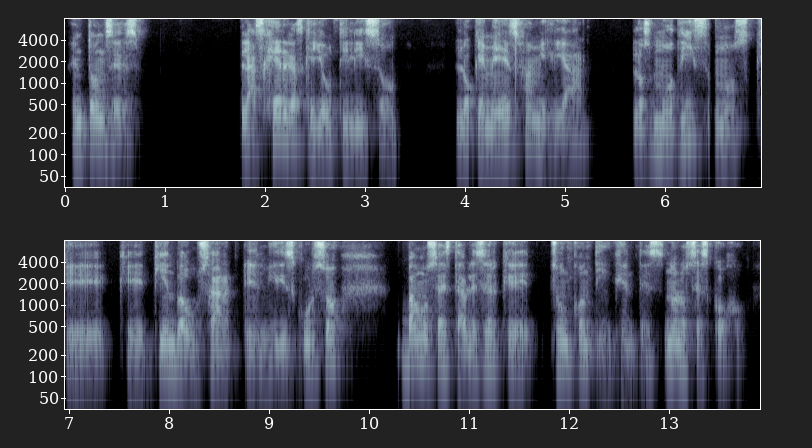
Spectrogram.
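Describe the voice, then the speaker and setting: A man giving an academic lecture, speaking in a measured, reflective way with filler pauses. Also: mid-range voice, gravelly, a little mellow.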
